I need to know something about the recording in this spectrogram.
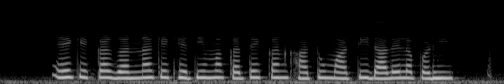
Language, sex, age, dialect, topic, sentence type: Chhattisgarhi, female, 25-30, Western/Budati/Khatahi, agriculture, question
